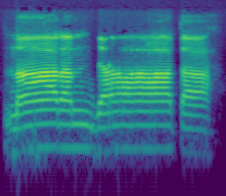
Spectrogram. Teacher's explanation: জাল এসেছে তাই একে নাকে তুলে এক আলিফ পরিমাণ গুণনা করে পড়তে হবে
